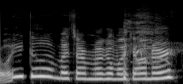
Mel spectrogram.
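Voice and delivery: put-on squeaky high baby talk to the dog. Owner cooing at his dog Murphy in a very high baby voice. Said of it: "I'm like".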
